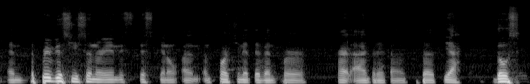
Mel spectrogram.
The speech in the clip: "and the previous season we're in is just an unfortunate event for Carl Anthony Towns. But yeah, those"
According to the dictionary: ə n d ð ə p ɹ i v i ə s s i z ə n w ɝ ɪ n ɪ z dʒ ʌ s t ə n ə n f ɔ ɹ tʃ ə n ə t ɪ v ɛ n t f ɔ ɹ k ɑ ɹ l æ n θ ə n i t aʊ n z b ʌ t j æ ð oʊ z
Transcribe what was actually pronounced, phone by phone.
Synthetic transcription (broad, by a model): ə n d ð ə p ɹ i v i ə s s i s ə n w ɝ ɪ n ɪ s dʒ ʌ s t ə n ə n f ɔ ɹ tʃ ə n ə t ɪ v ɛ n t f ɔ ɹ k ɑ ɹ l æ n t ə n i t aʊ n s b ʌ t j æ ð oʊ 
